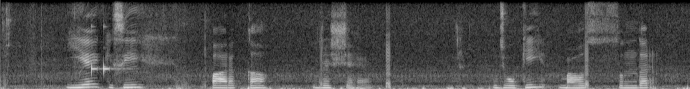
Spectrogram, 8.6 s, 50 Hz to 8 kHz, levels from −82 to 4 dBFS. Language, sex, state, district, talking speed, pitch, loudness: Hindi, female, Haryana, Jhajjar, 70 wpm, 190 Hz, -19 LUFS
